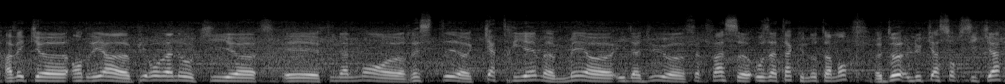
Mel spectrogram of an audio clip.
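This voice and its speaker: A man giving live motorsport commentary on a kart race in hesitant, drawn-out phrases. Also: on the high side. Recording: clear outdoor engine and track noise.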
